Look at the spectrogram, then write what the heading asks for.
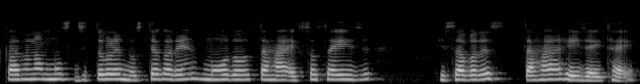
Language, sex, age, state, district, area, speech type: Odia, female, 18-30, Odisha, Kandhamal, rural, spontaneous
